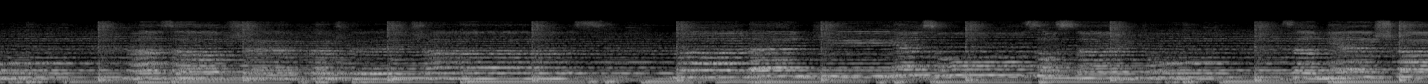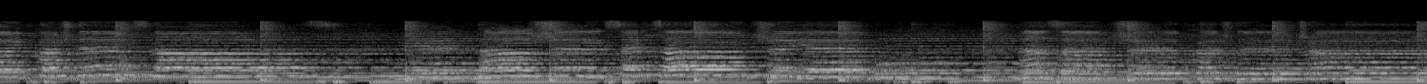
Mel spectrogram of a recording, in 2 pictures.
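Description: Girls' choir singing a Polish Christmas carol in several voices, with a keyboard holding low bass notes beneath.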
